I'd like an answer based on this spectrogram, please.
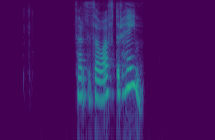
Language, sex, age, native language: Icelandic, female, 50-59, Icelandic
